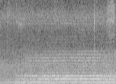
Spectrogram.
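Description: Youth mixed choir singing in parts, coming in on a held chord about half a second in and sustaining it.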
